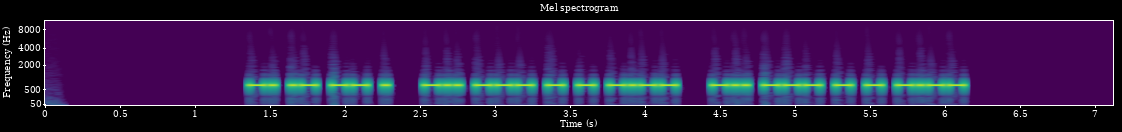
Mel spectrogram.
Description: Morse code, heard as a keyed tone, about 36 wpm, 700 Hz. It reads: NAME DOTTY DOTTY
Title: Practice QSO - Exchange 1 - Beginning - 35wpm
